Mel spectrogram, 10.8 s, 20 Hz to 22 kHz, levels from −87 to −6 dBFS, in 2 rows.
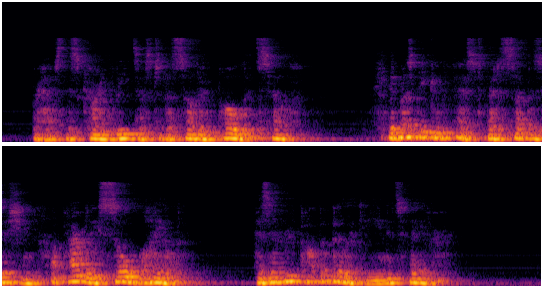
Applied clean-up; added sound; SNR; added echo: none; none; none; reverberation time 0.9 s.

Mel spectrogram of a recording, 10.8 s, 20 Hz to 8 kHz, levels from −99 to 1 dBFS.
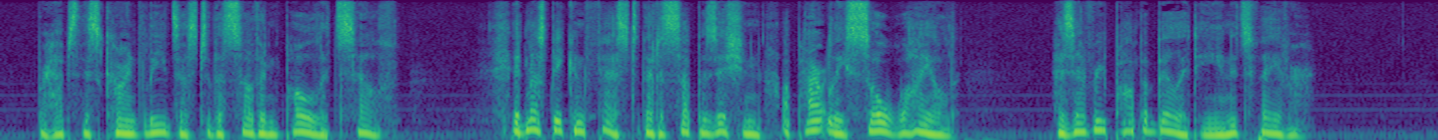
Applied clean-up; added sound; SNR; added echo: none; none; none; none.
